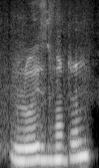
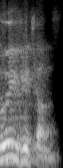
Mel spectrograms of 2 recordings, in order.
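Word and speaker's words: Louis Vuitton: LOUIS, VUITTUN, লুইস বাটন। লুইস বাটন, কিছুটা ক্লোজ ছিল। আর আচ্ছা আমি বলছি, এটার উচ্চারণটা হচ্ছে লুই ভিটন, উচ্চারণটা হচ্ছে লুই ভিটন, লুই ভিটন, লুই ভিটন না, ইটস ভিটন, ভিটন, লুই ভিটন।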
